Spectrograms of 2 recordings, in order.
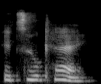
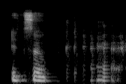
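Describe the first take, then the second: First: Said in the usual way. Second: Softer, slower, trailing off; the voice drifts away, fading softly; fading murmur. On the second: Acted. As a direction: let it fade into nothing. Head voice repeats, fading away.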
